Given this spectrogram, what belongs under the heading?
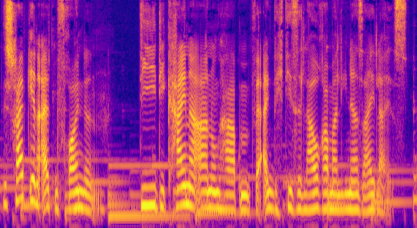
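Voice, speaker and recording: A woman's voice: deep voice, steady tone, a little fast, music in the background. A woman with a standard German accent delivering scripted narration as a podcast host.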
